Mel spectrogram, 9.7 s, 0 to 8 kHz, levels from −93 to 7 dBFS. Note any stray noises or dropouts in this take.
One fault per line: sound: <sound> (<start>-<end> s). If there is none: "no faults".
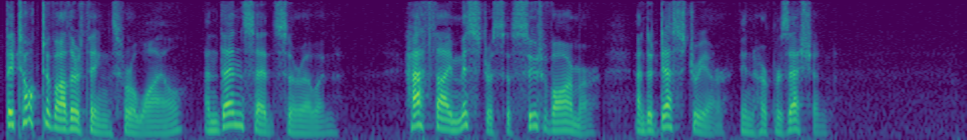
no faults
